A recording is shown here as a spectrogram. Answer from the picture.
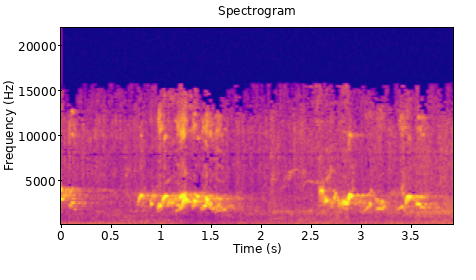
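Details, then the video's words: Red-whiskered bulbul giving two lively bursts of slurred, chirping whistles separated by a brief pause, over a soft low rumble. "Birds Red-whiskered bulbul (Pycnonotus jocosus) Chants Extreme Peak"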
